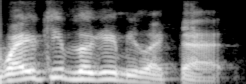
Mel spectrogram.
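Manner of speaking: quick, high mock Cuban accent; fast put-on Cuban accent. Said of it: "She was Cuban".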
